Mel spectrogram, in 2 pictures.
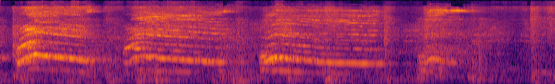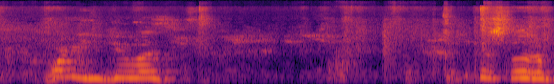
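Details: A few drawn-out, sliding whimpers from five-week-old Brittany puppies in a crate, high and falling, then lower, wavering moans after a pause, heard indoors.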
